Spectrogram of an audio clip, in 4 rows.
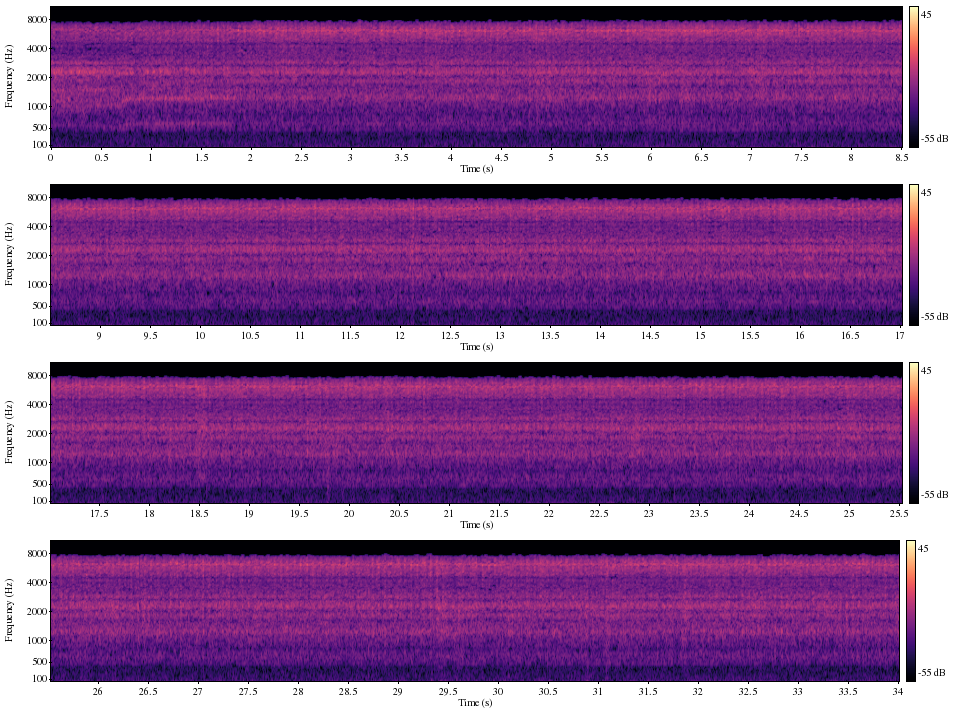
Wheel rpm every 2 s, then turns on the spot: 150, 160, 160, 160, 160, 160, 160, 160, 160, 160, 160, 160, 160, 160, 160, 160, 160.
none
